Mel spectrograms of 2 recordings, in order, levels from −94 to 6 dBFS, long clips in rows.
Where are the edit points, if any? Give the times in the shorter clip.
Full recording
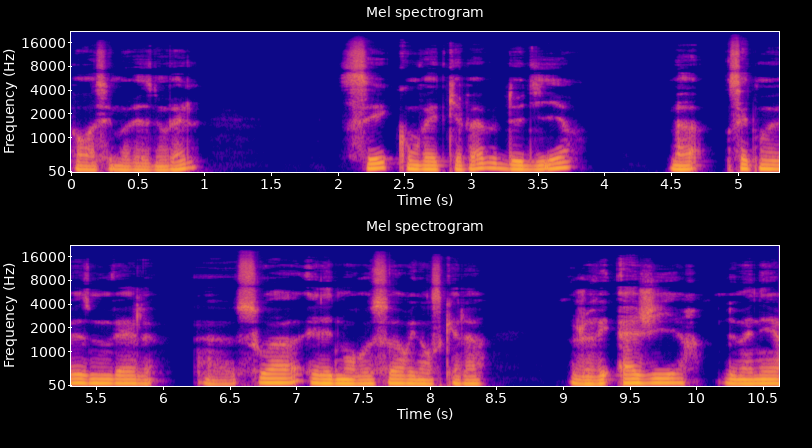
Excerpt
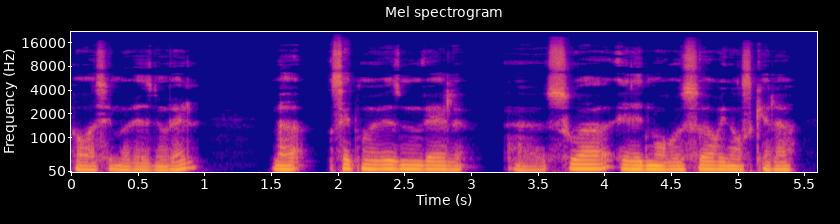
1.4 s

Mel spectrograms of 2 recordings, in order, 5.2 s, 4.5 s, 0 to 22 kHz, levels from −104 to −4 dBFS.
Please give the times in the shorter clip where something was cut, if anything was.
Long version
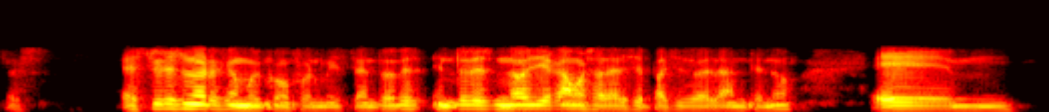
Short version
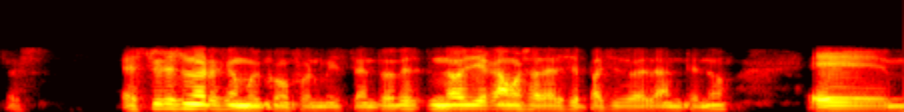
2.1 s

